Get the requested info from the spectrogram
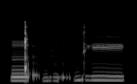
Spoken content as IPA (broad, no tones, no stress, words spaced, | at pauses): ŋ͡ǃo̰bʱṵɡʱyː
